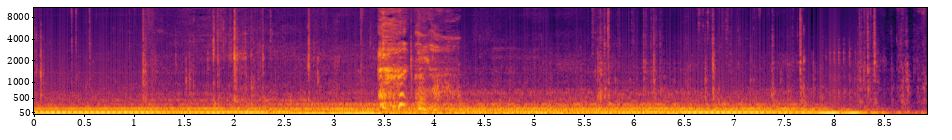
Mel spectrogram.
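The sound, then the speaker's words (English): A car engine rumbles steadily as the car is being parked, with a brief metallic jingle of keys partway through and scattered small clicks, before the engine noise cuts off near the end. “So here I am. I'm going to park. Got to empty out my car right now in a little bit.”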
